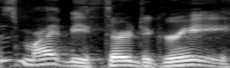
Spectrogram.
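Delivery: plain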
